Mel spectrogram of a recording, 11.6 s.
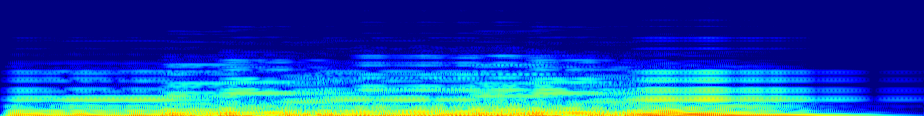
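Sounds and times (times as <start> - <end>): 
metallic synth pad bass: 0.0 - 10.8.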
